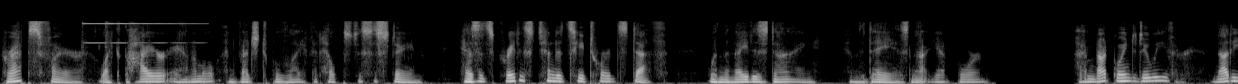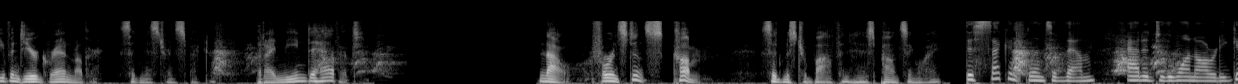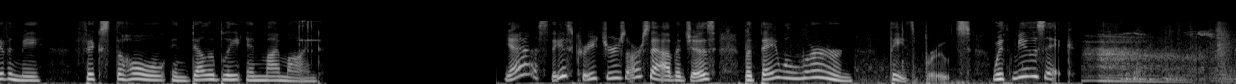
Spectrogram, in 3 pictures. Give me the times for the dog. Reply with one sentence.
You can hear the dog from 14.5 to 16.4 s and from 22.4 to 24.2 s.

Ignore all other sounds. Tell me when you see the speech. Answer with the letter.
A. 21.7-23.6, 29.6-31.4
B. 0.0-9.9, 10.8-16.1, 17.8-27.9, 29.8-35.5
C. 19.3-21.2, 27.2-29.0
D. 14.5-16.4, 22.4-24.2
B.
